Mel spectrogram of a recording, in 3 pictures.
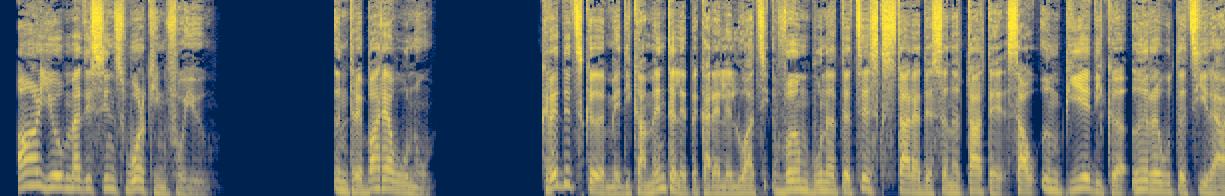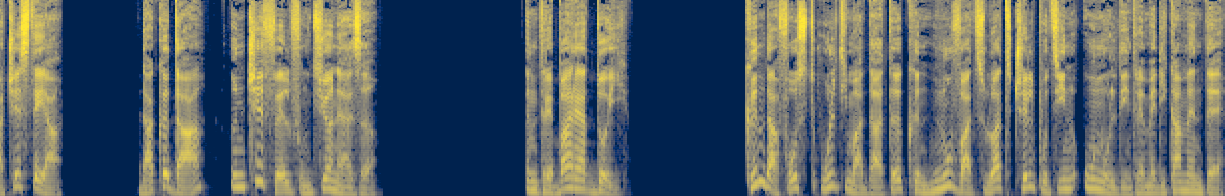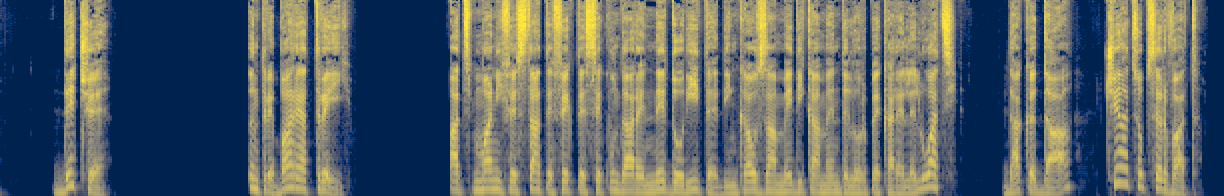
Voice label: GP Checklist Patient Romanian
